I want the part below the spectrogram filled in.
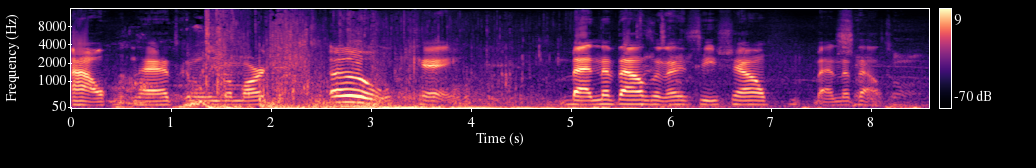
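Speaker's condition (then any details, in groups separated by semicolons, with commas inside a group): Cerebral palsy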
